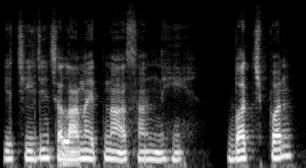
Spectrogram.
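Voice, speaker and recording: A man's voice: on the high side, creaky. A man teaching an online exam-prep class, coaxing his students with mnemonic tricks and frequent check-ins, sometimes rattling off facts in a raised voice. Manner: rapid fact listing in a raised voice.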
